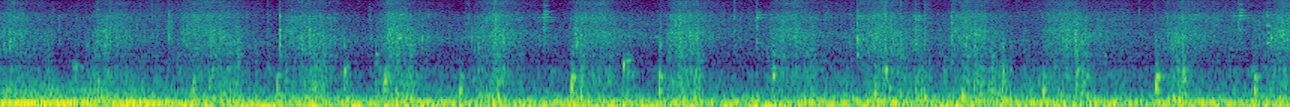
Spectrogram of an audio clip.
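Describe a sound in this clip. Footsteps crunch slowly on loose stone.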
